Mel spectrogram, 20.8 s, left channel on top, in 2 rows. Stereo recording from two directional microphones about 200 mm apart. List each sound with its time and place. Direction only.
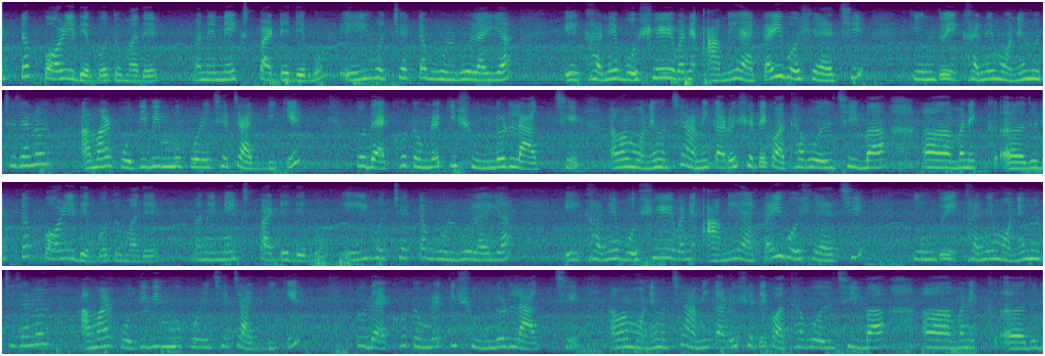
0.2 s a woman's voice: 20° left (ahead or behind)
